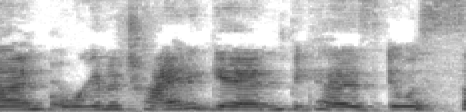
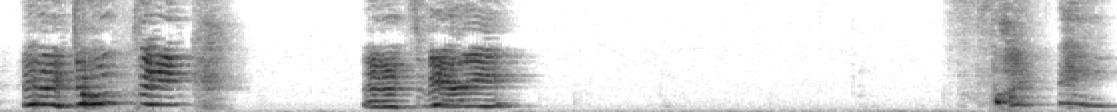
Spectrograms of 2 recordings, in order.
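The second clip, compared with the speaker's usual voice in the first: much higher and louder squeaky cartoon voice; silly high voice; 11 semitones higher, 8 dB louder than usual. Shown as a demonstration. Teacher's first Chocolate Bunny example, much higher and louder. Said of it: "two examples of Chocolate Bunny using different voices".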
